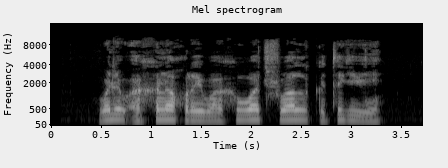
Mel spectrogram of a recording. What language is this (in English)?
Pashto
